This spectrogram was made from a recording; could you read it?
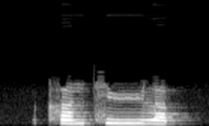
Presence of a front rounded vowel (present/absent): present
